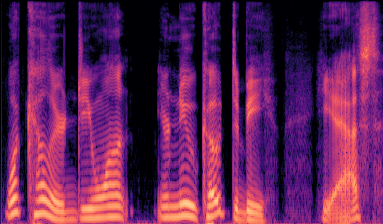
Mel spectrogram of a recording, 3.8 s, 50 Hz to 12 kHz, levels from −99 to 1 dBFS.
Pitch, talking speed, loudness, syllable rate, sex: 150 Hz, 190 wpm, -17 LUFS, 4.4 syllables/s, male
